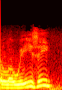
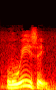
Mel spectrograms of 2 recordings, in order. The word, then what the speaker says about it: Louisey: You mean you don't remember Louisey? That's the hillbilly way of pronouncing Louise. Louisey.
